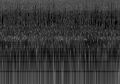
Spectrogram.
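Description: Tap water runs steadily into a sink while a child washes her hands, a continuous close hiss with no pauses.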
